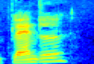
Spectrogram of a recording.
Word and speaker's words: Blendle: Du ähm, kommst ja von Blendl hierher. Schön ausgesprochen, ja. Ja, das habe ich mir direkt gemerkt. Ja, es das heißt nämlich Blendl und nicht Blendle.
